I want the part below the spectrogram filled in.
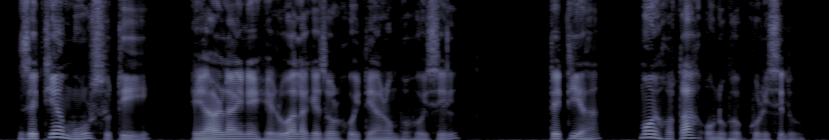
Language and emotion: Assamese, sad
